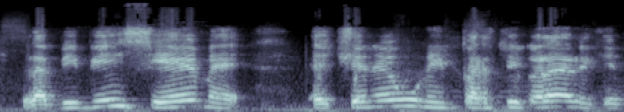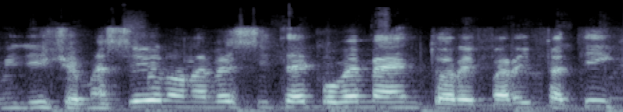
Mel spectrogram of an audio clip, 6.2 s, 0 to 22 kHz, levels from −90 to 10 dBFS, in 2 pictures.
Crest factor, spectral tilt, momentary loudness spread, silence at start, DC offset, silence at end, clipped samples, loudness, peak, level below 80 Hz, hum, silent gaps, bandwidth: 14 dB; -3 dB/octave; 8 LU; 0.1 s; under 0.1%; 0 s; under 0.1%; -13 LUFS; 0 dBFS; -42 dBFS; none; none; 13 kHz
